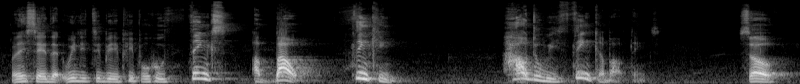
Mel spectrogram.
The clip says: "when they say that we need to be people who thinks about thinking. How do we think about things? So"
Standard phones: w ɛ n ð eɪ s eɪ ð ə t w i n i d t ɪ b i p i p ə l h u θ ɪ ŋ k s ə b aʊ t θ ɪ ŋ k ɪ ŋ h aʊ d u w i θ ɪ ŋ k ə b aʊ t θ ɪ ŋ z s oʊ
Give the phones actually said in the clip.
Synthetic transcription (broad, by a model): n ð eɪ s eɪ ð ə t w i n i d t ɪ b i p i p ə l h u θ ɪ ŋ k s ə b aʊ t θ ɪ ŋ k ɪ ŋ h aʊ d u w i θ ɪ ŋ k ə b aʊ t θ ɪ ŋ z s oʊ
